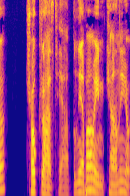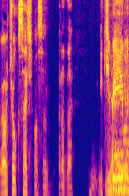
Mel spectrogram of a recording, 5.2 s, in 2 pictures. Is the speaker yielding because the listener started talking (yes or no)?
no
